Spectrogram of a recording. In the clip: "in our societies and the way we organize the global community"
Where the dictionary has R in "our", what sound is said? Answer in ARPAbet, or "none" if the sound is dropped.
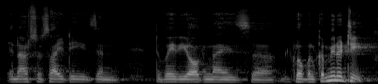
R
